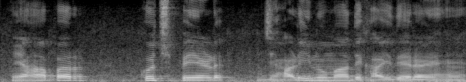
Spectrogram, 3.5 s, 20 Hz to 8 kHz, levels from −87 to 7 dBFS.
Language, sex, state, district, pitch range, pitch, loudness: Hindi, male, Uttar Pradesh, Lalitpur, 140-165 Hz, 155 Hz, -15 LUFS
